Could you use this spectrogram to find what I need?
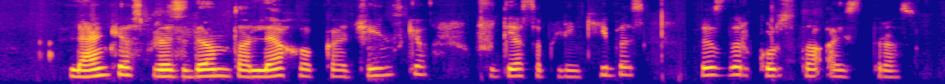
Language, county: Lithuanian, Kaunas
